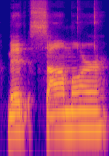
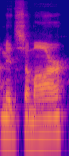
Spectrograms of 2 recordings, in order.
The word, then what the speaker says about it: Midsommar: Midsommar, it's Swedish, not Midsommar. Midsommar.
